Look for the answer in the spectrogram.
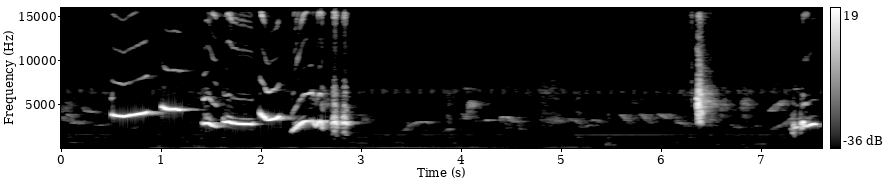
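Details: A Seychelles magpie-robin sings one fast series of bright, slurred whistles, then falls mostly quiet apart from two brief sharp notes, over a noticeable low hum.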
